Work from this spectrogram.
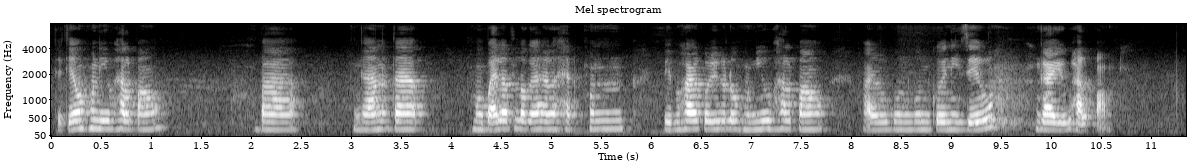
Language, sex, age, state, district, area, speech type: Assamese, female, 45-60, Assam, Jorhat, urban, spontaneous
